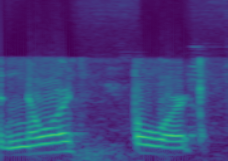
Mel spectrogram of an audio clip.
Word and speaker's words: North Fork: They fished on the Norfolk for the first time. Norfolk. Did I say it right that time? – There's no Norfolk. North. Just remember, it's the North Fork of the White.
